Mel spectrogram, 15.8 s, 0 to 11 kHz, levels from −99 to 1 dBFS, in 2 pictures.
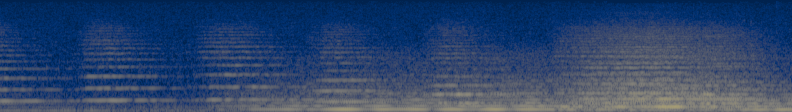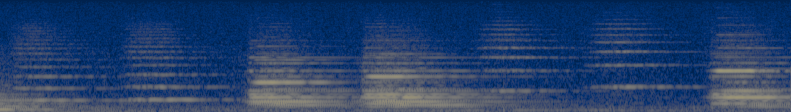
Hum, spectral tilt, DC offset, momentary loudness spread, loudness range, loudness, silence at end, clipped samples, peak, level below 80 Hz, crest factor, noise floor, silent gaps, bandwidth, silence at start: none; -8 dB/octave; under 0.1%; 22 LU; 8 LU; -43 LUFS; 0 s; under 0.1%; -26 dBFS; -62 dBFS; 18 dB; -64 dBFS; none; 11 kHz; 0 s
